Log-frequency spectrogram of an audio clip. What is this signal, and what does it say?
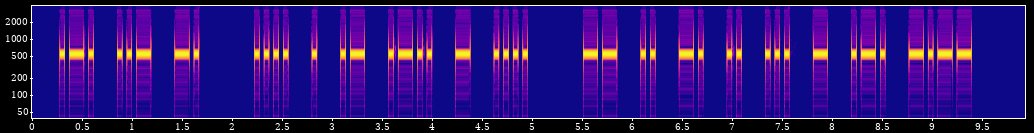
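Morse code, heard as a keyed tone, about 25 wpm, spaced as for 20 wpm, 550 Hz. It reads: RUN HEALTH MINISTRY
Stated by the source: Morse code news headlines sent at 20 wpm.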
